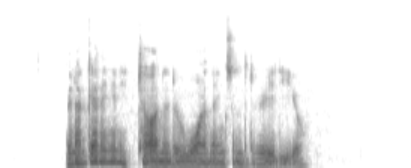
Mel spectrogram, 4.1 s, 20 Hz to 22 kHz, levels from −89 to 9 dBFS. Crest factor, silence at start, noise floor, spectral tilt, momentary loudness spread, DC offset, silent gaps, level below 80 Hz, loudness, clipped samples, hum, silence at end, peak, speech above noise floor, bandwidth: 22 dB; 0.65 s; -87 dBFS; -7.5 dB/octave; 9 LU; under 0.1%; none; -72 dBFS; -32 LUFS; under 0.1%; none; 1.05 s; -10 dBFS; 56 dB; 9.8 kHz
